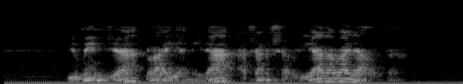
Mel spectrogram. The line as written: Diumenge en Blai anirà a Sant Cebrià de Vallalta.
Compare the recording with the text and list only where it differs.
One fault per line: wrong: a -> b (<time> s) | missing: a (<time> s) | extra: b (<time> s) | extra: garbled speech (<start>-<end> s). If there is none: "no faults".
missing: en (1.3 s)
